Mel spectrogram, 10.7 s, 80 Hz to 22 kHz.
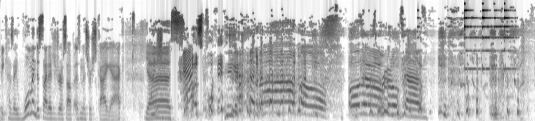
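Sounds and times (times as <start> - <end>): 
speech: 0.0 - 10.6
laughter: 3.8 - 6.7, 7.3 - 10.6
cheap tinny bell sound effect ringing: 9.2 - 10.6.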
